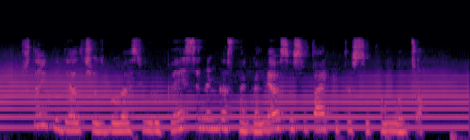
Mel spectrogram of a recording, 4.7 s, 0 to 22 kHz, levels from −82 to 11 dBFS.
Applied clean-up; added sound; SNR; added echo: none; Trumpet; 3 dB; none.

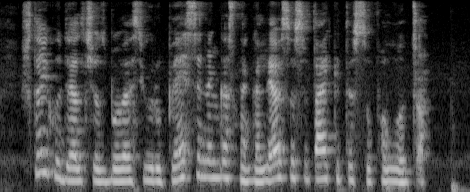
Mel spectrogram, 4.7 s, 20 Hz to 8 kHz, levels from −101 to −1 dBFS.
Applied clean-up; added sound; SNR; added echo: none; none; none; none.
